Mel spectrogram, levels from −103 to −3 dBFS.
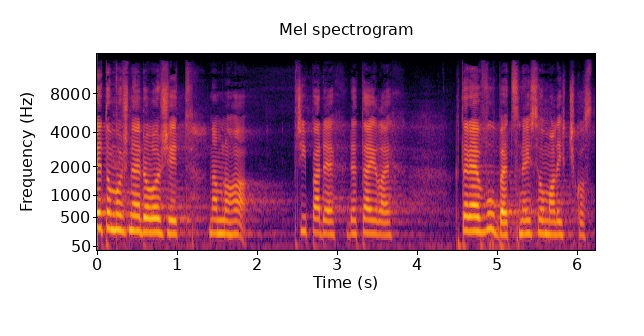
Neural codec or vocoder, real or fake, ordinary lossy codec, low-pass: vocoder, 44.1 kHz, 128 mel bands every 256 samples, BigVGAN v2; fake; MP3, 96 kbps; 14.4 kHz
